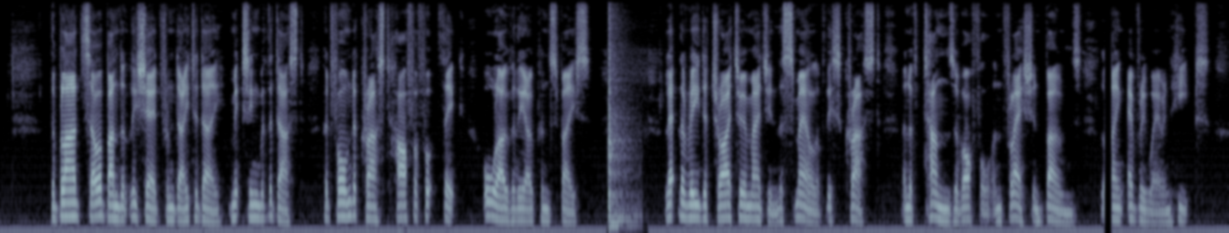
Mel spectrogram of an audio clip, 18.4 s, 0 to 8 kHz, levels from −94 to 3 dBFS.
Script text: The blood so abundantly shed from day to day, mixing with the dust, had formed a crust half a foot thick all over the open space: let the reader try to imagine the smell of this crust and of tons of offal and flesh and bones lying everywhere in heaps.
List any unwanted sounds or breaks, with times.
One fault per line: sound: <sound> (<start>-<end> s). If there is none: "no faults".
sound: thud (9.1-9.7 s)
sound: dropout (16.6-16.7 s)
